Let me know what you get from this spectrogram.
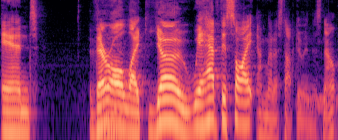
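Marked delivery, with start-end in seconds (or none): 1.8-2.9 put-on cockney accent, pitched up and slow. Retelling a story, voicing a bunch of British dudes: cockney accent. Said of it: "They're really cockney".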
